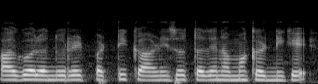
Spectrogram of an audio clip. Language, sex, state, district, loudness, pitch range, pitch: Kannada, female, Karnataka, Bangalore, -15 LUFS, 205-215 Hz, 210 Hz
